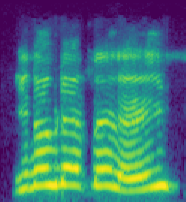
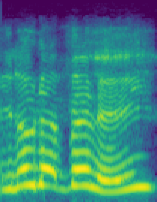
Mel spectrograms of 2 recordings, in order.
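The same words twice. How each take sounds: First: Loud dopey voice. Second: High, loud dopey voice. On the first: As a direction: say it dumb and loud. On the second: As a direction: ham it up like a dim mate. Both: Retold or imitated. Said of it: "This fucking loud dopey voice".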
